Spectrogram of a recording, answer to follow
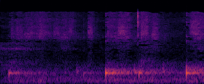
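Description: Marker writing on a whiteboard: the tip strokes and taps against the board four times, each tap with a brief low ring from the board.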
